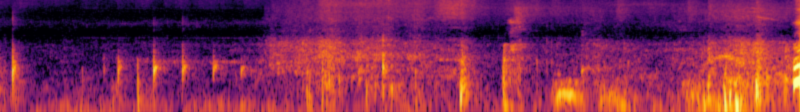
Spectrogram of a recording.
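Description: A baby stirring awake in bed: a run of small clicks, then a soft rustle of bedding as it rolls over, and faint baby vocal sounds building near the end.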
